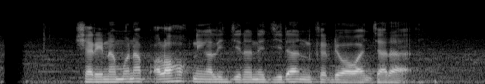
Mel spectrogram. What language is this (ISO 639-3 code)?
sun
